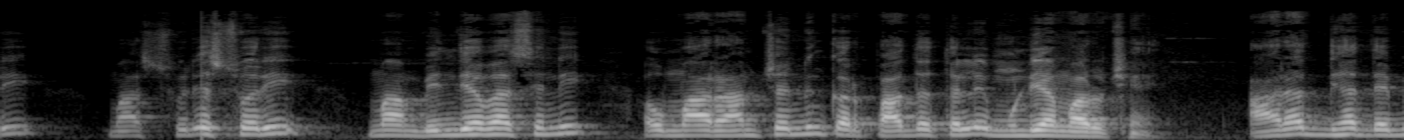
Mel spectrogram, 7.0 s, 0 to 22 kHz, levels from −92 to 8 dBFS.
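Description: A sudden gain jump hits the audio at 1.00 s: the digital level steps up by about 10 dB between one sample and the next, with no ramp, most likely from a gain setting or bit shift applied instantly. Because the change is made to the whole signal at once, the sound and its background noise leap up together and stay at the louder level from that point to the end of the clip.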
